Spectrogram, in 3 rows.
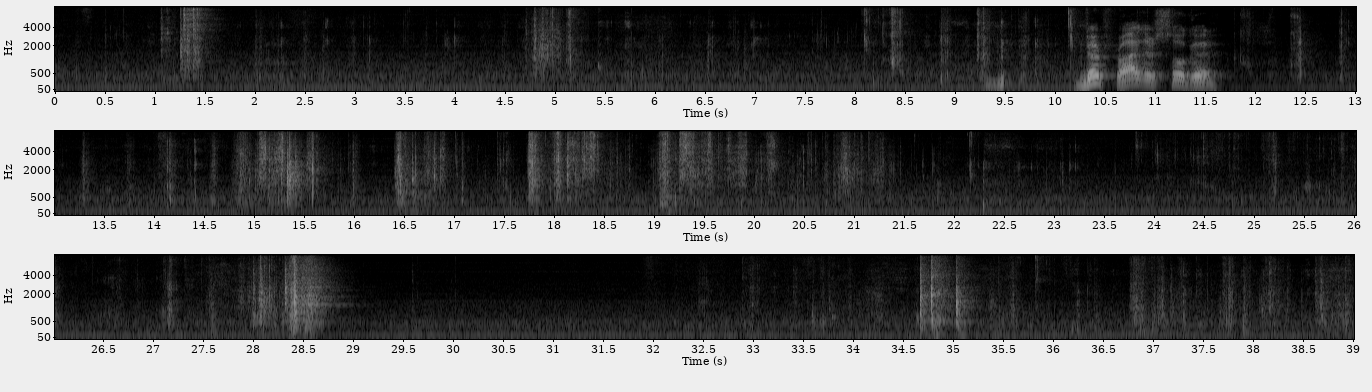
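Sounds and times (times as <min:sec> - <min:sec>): chewing and wet mouth sounds: 0:01.8 - 0:10.2, 0:11.8 - 0:14.8, 0:21.4 - 0:27.5.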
